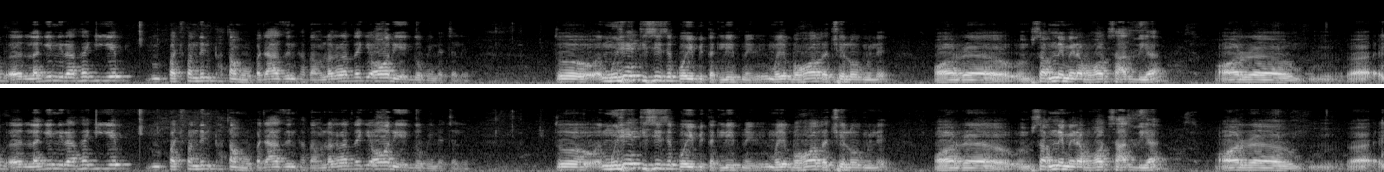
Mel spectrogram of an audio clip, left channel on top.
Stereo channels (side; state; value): both; normal; correlation 0.66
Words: ही नहीं रहा था कि ये 55 दिन खत्म हो, 50 दिन खत्म हो, लग रहा था कि और ही 1-2 महीने चले। तो मुझे किसी से कोई भी तकलीफ नहीं हुई, मुझे बहुत अच्छे लोग मिले और सबने मेरा बहुत साथ दिया। और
